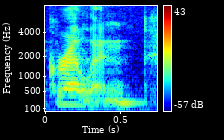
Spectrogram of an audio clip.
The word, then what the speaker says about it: ghrelin: And so that's pretty much, and it's called the ghrelin. I can't ever say it right. That's why I had to like look it up. It sounds like gremlin, but it's like ghrelin hormone.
